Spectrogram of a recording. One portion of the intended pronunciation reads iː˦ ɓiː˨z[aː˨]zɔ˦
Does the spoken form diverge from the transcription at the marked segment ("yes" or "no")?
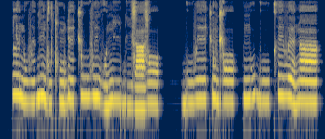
no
